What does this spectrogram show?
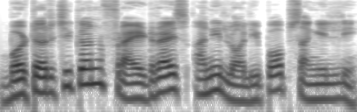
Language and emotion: Goan Konkani, neutral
